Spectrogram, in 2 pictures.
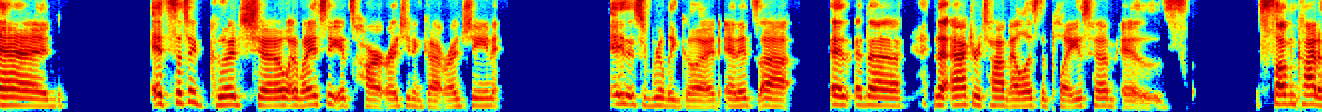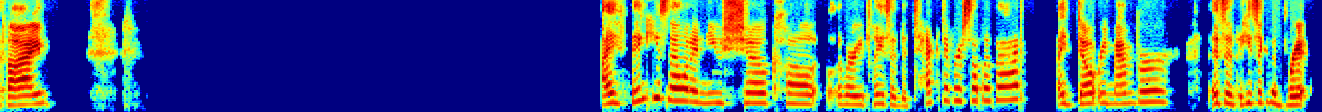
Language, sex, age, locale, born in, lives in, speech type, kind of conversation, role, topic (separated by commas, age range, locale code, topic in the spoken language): English, female, 40-44, en-US, United States, United States, conversation, unstructured, none, When life feels heavy, what comfort shows or films do you return to, and why?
